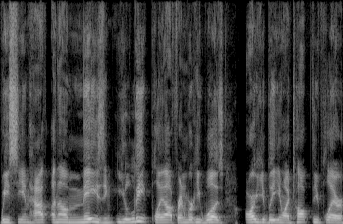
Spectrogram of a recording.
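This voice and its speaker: An excited man's high-pitched voice at a moderate pace. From Canada. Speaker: sports YouTuber. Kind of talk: casual commentary video. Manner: loud, excited.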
